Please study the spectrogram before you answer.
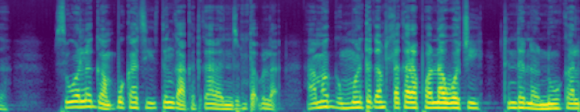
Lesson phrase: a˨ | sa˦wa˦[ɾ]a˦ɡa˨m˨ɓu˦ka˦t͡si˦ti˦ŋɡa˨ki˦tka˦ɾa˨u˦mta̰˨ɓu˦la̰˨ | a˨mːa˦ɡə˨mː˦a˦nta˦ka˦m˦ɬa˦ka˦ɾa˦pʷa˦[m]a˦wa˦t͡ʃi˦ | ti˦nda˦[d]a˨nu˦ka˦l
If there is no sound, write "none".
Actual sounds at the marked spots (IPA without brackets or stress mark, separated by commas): l, n, n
